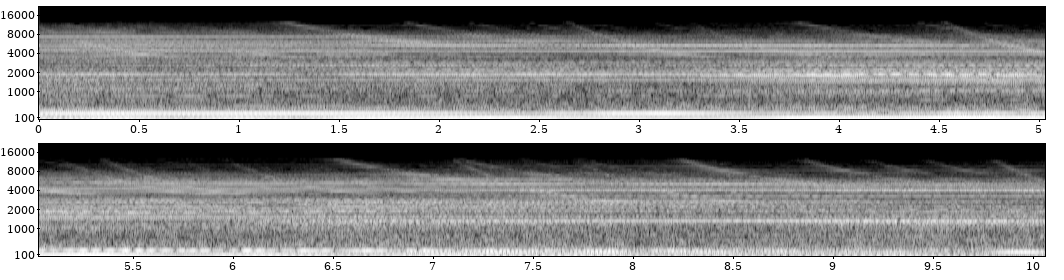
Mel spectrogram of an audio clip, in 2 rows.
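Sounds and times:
synthesizer drone: 0.0s - 10.0s.

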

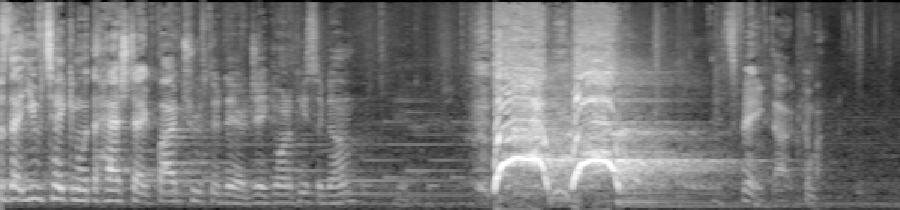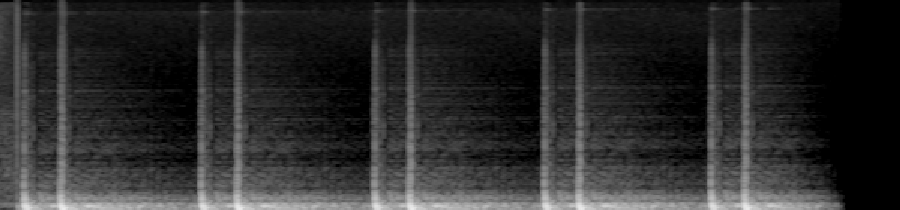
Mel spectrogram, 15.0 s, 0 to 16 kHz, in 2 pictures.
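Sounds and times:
heartbeat double thumps: 7.7s - 14.5s
low throb: 7.7s - 14.5s.

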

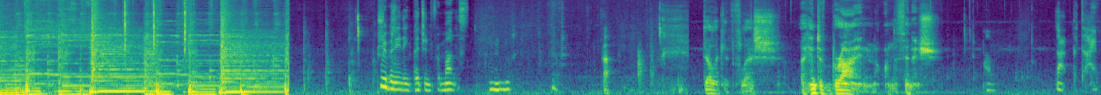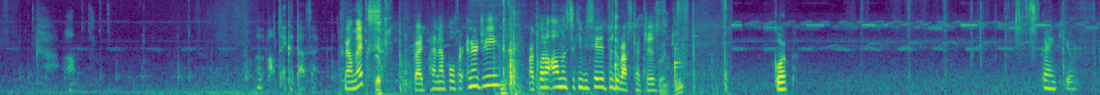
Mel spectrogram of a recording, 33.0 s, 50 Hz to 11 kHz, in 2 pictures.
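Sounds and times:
crickets chirping: 8.3s - 33.0s
breathing: 9.9s - 10.4s, 17.0s - 17.5s.

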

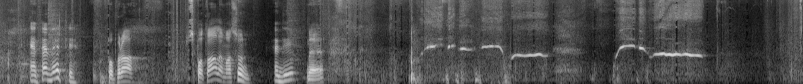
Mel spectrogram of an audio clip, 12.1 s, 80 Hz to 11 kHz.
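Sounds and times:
person whistling two-note phrase: 6.4s - 8.2s.

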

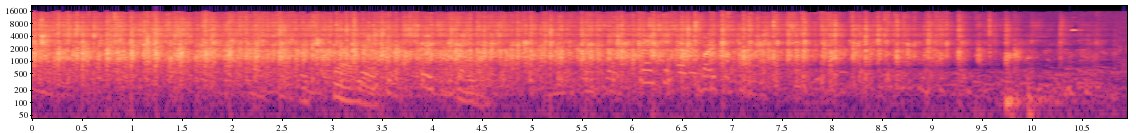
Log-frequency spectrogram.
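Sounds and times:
audience applause: 0.0s - 10.9s.

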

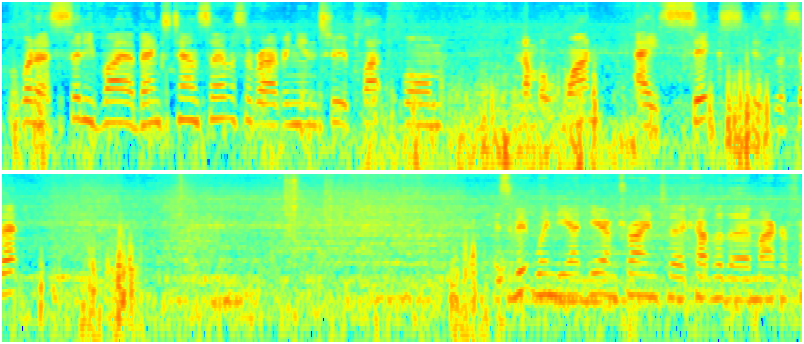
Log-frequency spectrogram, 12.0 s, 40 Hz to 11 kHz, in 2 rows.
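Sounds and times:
wind buffeting microphone: 0.0s - 12.0s
electric train humming past: 1.8s - 12.0s.

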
